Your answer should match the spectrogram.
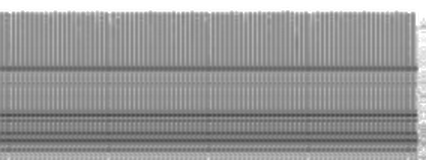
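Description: A steady buzzy electronic tone made of several pitches sounding together, with a fast even flutter and no change in pitch or loudness.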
